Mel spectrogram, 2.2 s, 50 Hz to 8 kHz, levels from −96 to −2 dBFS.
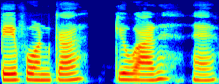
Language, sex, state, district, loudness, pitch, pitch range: Hindi, female, Bihar, Vaishali, -17 LUFS, 210 Hz, 205-220 Hz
